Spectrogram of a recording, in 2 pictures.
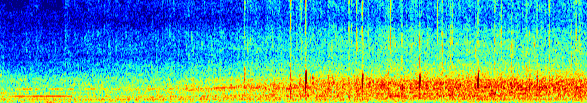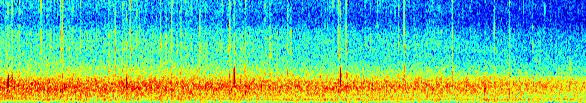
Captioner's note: applause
